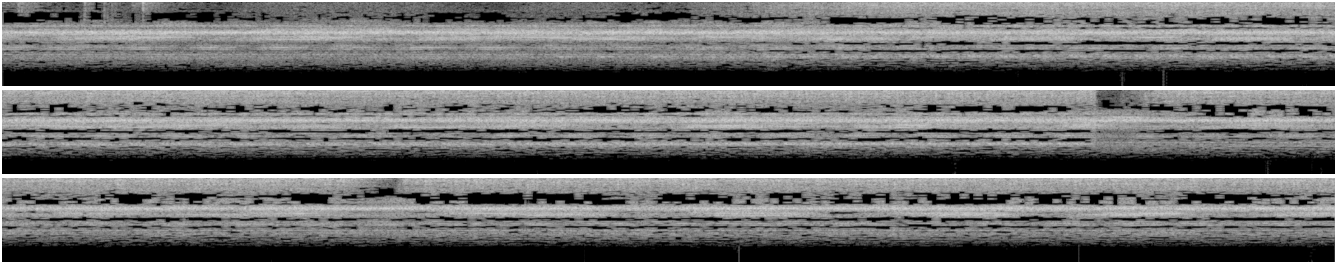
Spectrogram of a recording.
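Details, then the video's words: Crickets calling in a rainforest: a dense, unbroken high-pitched trilling chorus in several steady bands, with no low sounds at all and brief dips in loudness near twelve and fifteen seconds. "Rainforest Crickets"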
